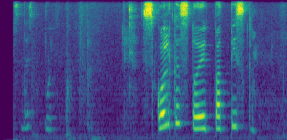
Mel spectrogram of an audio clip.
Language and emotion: Russian, neutral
